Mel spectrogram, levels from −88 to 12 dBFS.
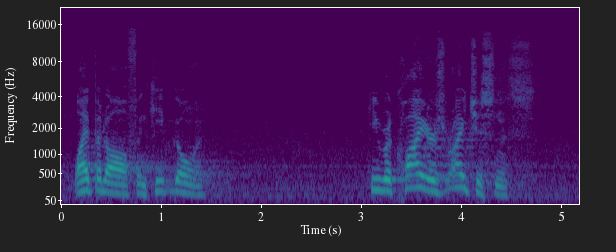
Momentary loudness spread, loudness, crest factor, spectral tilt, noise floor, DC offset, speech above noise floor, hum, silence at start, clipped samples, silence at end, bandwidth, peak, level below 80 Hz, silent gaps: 18 LU; -42 LUFS; 18 dB; -6 dB/octave; -70 dBFS; under 0.1%; 28 dB; none; 0.15 s; under 0.1%; 0.45 s; 15 kHz; -24 dBFS; -80 dBFS; none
